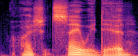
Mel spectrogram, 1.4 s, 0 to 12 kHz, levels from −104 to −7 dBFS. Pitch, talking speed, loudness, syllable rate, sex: 85 Hz, 215 wpm, -20 LUFS, 5.5 syllables/s, male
